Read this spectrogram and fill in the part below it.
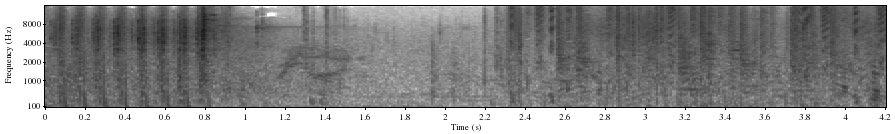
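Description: Gunfire in the Apex Legends video game. Rapid bursts of shots crack out at the start, a brief lull follows, then more repeated firing comes back, loud and close.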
